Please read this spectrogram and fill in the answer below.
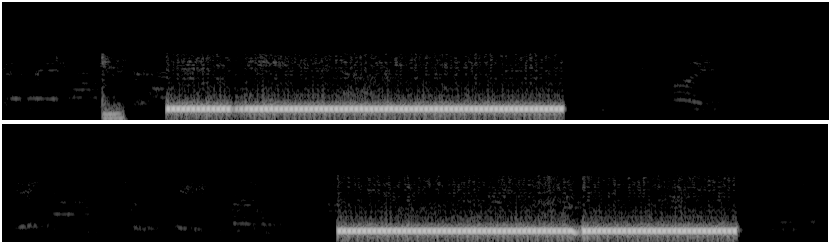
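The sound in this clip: Telephone line tones while a new call is placed after a dropped one: two long, steady mid-pitched tones of about two seconds each, separated by a few seconds of silence, with a faint click before the first.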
